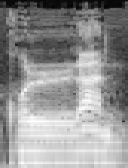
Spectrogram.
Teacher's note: 곤란에서 곤하고 곤의 니은하고 란의 리을이 바뀌어서 곤의 니은이 골로 바뀌었습니다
